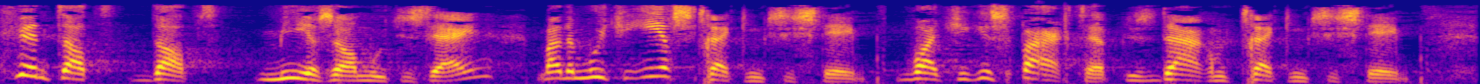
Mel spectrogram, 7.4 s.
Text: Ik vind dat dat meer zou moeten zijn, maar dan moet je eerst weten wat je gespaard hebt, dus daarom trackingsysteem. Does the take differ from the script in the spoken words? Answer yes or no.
yes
